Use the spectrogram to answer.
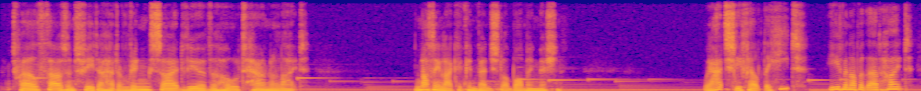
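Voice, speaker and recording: A man's voice: medium pitch, fairly quick, a little mellow, faint music behind, close to an everyday voice. An actor playing a modest, remorseful English father and former RAF bomb aimer in an audio drama, with a British accent and hesitant, genteel speech. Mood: remorseful, haunted. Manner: hesitant, reflective, genteel old-fashioned turns of phrase. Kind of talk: audio drama acting, reminiscing monologue.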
